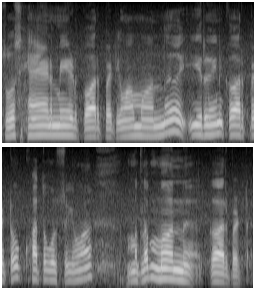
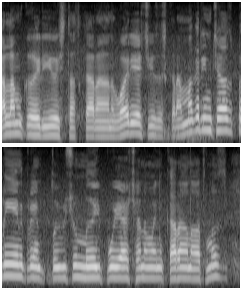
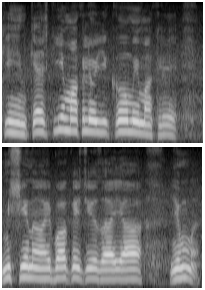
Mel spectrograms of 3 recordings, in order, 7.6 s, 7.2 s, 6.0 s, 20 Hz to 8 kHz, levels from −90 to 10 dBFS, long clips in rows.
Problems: constant background noise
